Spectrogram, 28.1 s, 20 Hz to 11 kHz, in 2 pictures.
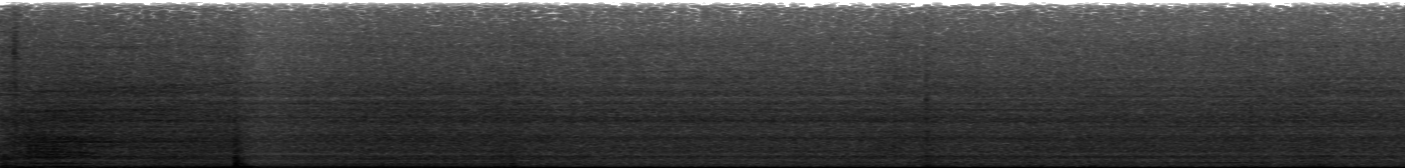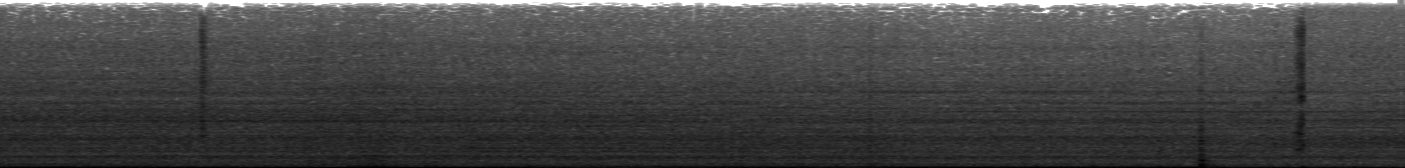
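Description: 2014 Chevrolet Traverse's 3.6-litre V6 idling steadily just after starting, on freshly replaced front and rear engine mounts. A single sharp knock comes about two seconds in, and a few faint clicks follow later.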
